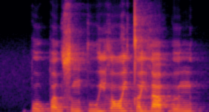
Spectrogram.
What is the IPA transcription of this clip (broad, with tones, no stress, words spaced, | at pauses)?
po˨w pɐ˨˩wsʊ˨˥ŋkuː˨˥j lɔː˧jt̪ɐ˨˧jlaː˧p̚wɵ˧n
